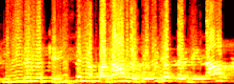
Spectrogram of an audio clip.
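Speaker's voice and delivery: fiery preaching. Acted. Pastor urges his congregation to compassion, fiery preaching. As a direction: preach it hard and pushing.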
